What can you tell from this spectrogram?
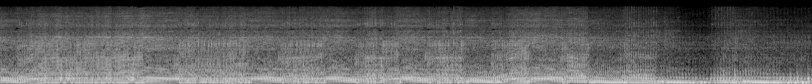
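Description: Small four-stroke motorcycle engine revved in a series of quick throttle blips, six or seven rises and falls in pitch, then settling into a steady, raised idle near the end.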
